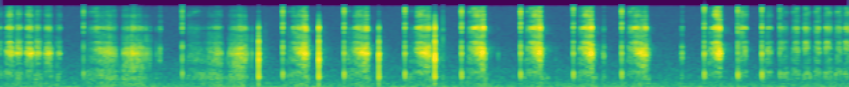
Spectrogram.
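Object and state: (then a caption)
Steel knife blade being scraped. A thin metal pick, held in one hand, repeatedly scratches along the edge and serrations of a small folding pocket knife's open, solid steel blade held over a wooden board. Dozens of short, bright rasping strokes come in an uneven rhythm, each with a thin metallic, whistling tone. The strokes stop dead with no ring between them.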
